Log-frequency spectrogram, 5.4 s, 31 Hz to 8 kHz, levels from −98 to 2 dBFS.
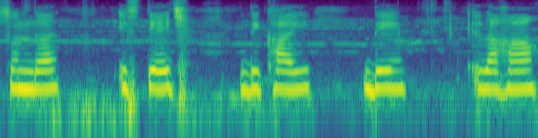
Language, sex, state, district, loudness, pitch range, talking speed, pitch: Hindi, female, Madhya Pradesh, Dhar, -14 LUFS, 220-235 Hz, 55 wpm, 230 Hz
